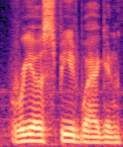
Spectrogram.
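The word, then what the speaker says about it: REO Speed Wagon: In 1915, the legendary Rio Speedwagon first appeared, not to get confused with the band by the same name, but they pronounced theirs REO Speedwagon.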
